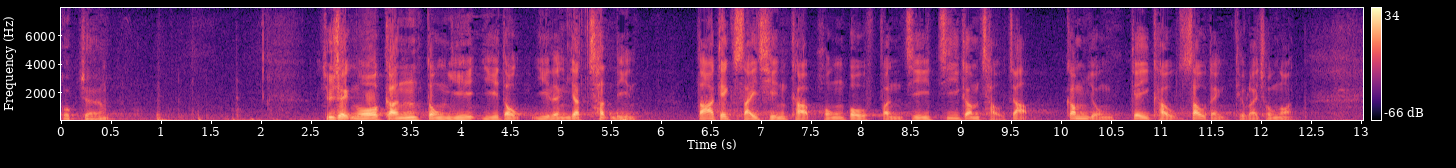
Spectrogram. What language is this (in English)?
Cantonese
